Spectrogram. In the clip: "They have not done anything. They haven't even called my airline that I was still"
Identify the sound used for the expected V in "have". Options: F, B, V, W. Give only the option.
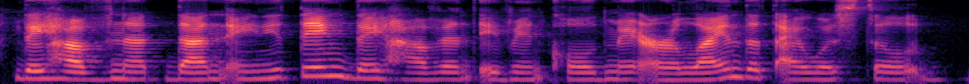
V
